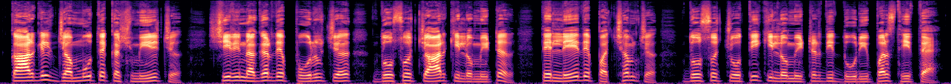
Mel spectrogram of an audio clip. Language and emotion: Dogri, neutral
